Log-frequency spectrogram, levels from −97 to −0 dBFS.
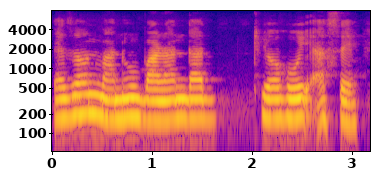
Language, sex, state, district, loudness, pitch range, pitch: Assamese, female, Assam, Kamrup Metropolitan, -14 LUFS, 165-175 Hz, 170 Hz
